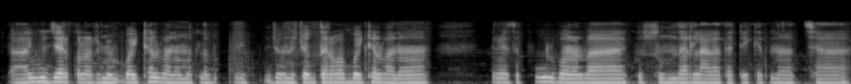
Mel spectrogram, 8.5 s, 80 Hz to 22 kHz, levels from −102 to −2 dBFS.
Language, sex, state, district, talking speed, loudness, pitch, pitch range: Bhojpuri, female, Uttar Pradesh, Gorakhpur, 185 wpm, -32 LUFS, 180 Hz, 175-185 Hz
